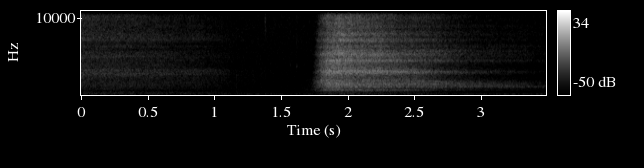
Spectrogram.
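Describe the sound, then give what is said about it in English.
A single deep breath: faint background hush, then a loud, airy rush of breath that starts abruptly and tapers off slowly over a couple of seconds, with no talking. “So before we get started, let's all take a breath.”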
